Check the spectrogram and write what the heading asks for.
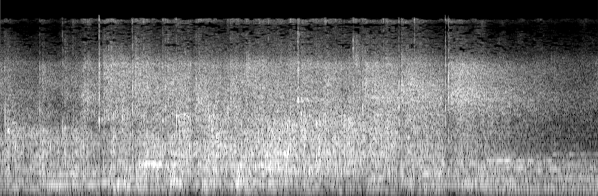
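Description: Crowd applauding, the clapping swelling over the first two seconds and then dying away.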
